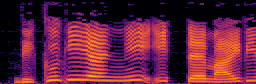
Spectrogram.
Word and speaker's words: 六義園: 漢数字の六に義、よしとも読みますね。義理のとか、そういう義にそのと書いて六義園と読むんですけれども、この六義園はですね、和歌の中に読まれる風景とかを再現しているらしいんですよ。で、もともとね、大名だった柳沢義康さん、川越藩主が作ったらしいです。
